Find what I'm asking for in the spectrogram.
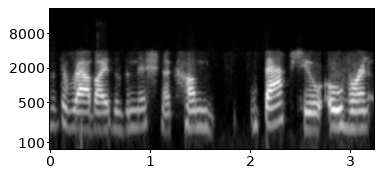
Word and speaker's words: Mishnah: um, Mishnah. Did I say that correctly? – The Mishnah, yes.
